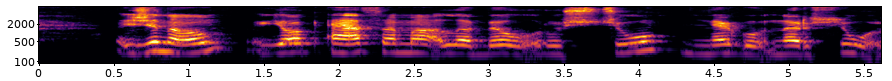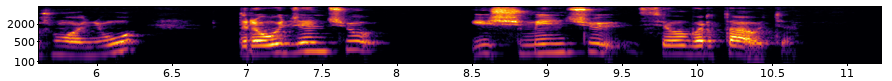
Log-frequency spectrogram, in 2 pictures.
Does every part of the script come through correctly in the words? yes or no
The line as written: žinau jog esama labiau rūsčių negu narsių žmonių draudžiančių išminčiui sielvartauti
yes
